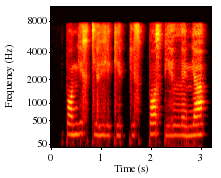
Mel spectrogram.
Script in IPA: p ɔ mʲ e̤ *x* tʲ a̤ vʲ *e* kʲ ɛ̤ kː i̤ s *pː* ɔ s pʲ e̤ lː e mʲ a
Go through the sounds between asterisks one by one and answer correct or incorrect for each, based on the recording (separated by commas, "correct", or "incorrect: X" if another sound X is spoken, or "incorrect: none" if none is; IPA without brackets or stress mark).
correct, incorrect: e̤, correct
